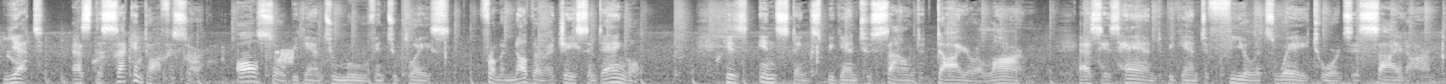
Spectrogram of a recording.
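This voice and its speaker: A man narrating a scripted horror story in a dramatic, deliberate way. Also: lowish voice. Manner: dramatic, ornate, deliberate phrasing. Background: dramatic music bed.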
